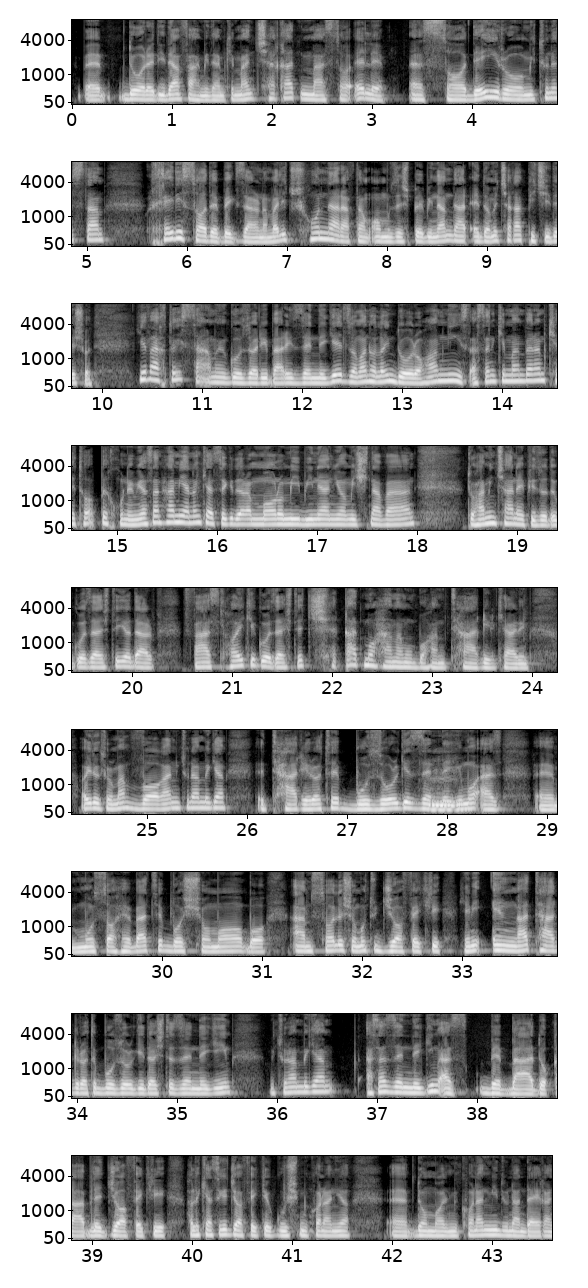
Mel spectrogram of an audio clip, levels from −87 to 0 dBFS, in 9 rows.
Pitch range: 115-140 Hz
